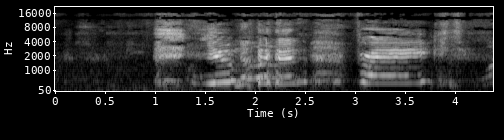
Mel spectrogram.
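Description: A young woman shrieks and laughs loudly close by.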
